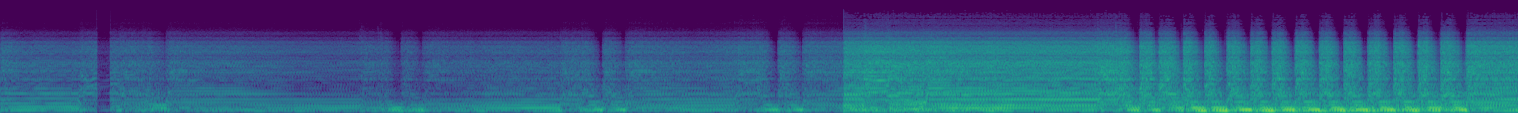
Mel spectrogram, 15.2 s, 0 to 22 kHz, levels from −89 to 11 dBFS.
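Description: At 0.96 s the level drops about 16 dB for 0.13 s, and from 8.43 s to the end it rises about 14 dB. Both are sudden gain jumps, likely a digital gain change applied without a ramp. Sound and background noise shift together instantly, unlike a gradual fade.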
